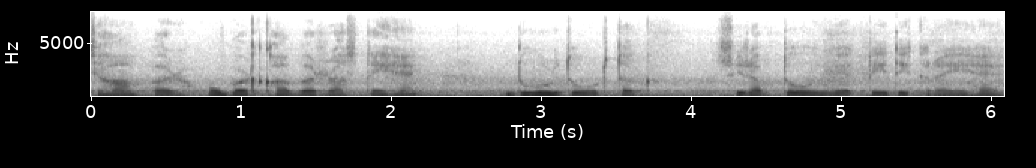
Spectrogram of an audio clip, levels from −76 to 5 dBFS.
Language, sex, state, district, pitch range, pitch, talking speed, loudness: Hindi, female, Haryana, Jhajjar, 180-195 Hz, 185 Hz, 150 wpm, -16 LUFS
